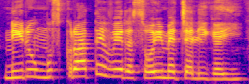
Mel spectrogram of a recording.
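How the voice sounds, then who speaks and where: A woman narrating a scripted family story in an even, clear storytelling delivery. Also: sits high, normal speed.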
